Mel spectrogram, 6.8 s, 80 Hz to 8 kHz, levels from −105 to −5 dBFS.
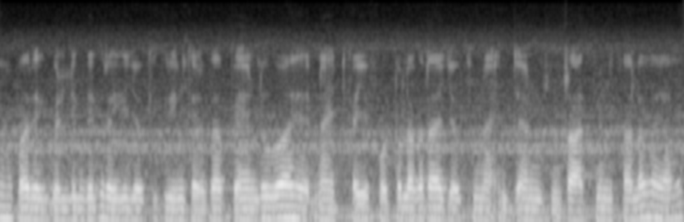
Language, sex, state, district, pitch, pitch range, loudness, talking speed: Hindi, male, Jharkhand, Jamtara, 110 Hz, 105-110 Hz, -23 LUFS, 245 wpm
